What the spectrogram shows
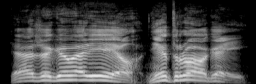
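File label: special completed, Russian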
